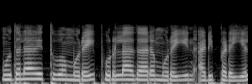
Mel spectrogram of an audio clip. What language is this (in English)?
Tamil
